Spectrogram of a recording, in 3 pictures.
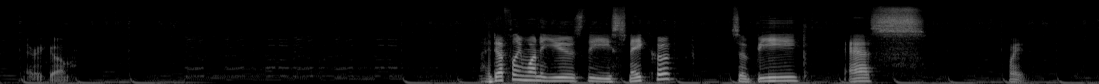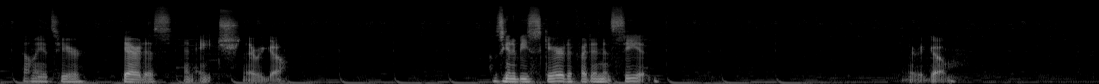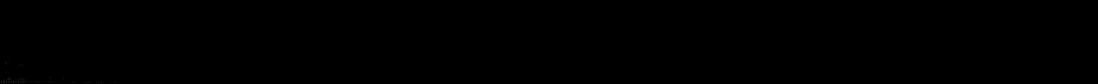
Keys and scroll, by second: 4.9-7.7 typing, 10.2 b, 10.5 s, 13.7 s, 17.3 ctrl+z, 29.2 ctrl+z, 29.9 ctrl+z, 30.2 ctrl+z, 31.0 space, 32.3 space.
